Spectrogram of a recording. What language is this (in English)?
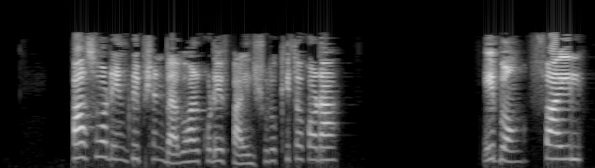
Bangla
